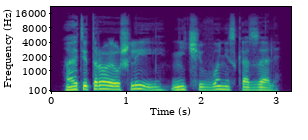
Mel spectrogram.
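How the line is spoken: Sad. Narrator (Russian): печально произнес Генка

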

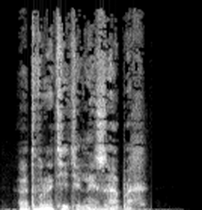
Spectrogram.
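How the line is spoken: Strangled voice. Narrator (Russian): сдавленным голосом согласился с ним Тони

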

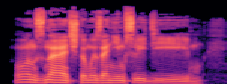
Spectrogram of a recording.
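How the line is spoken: Disbelieving groan. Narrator (Russian): не веря своим глазам, простонал Энди

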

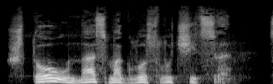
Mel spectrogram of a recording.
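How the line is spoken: Through gritted teeth. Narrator (Russian): сказал он сквозь зубы

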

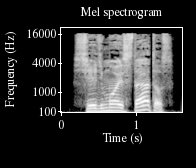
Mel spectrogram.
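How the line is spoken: Muttered. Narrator (Russian): пробормотал Флорин

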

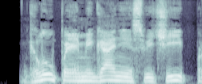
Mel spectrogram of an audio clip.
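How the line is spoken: Grumbling. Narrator (Russian): пробурчал Ааз

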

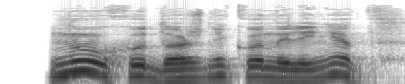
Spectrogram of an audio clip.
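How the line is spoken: Laughing. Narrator (Russian): рассмеялся Уинстон

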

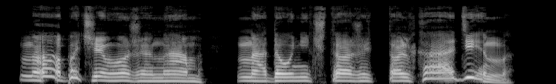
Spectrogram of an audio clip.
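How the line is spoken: Hoarse wheeze. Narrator (Russian): прохрипел Санделла

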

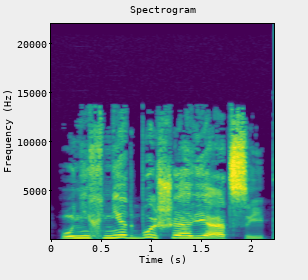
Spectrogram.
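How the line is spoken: Groaning. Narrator (Russian): простонал он

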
